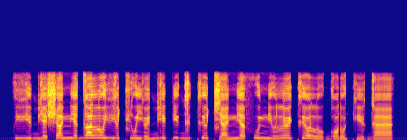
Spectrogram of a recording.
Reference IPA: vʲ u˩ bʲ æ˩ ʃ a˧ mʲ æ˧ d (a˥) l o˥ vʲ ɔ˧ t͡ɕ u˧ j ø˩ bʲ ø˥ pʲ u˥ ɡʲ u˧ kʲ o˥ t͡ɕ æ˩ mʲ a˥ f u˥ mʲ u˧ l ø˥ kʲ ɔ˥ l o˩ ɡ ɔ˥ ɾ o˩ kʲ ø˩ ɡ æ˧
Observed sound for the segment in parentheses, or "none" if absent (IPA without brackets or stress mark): a˥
